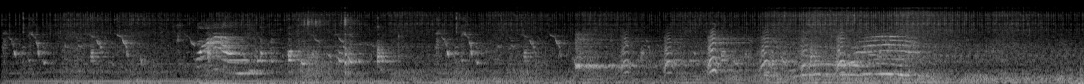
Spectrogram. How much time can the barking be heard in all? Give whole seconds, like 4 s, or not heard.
3 s.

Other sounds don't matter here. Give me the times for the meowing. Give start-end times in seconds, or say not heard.
1.9-3.5, 7.6-9.2.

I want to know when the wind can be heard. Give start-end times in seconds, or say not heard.
2.8-10.7.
